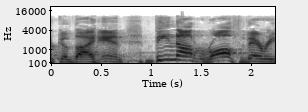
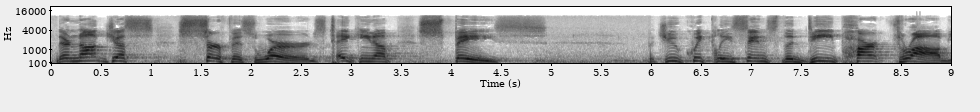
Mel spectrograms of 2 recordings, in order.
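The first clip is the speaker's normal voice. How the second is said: usual speaking voice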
